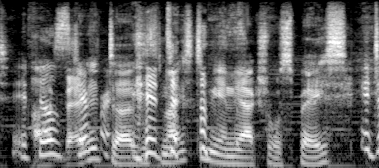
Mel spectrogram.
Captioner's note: laughing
